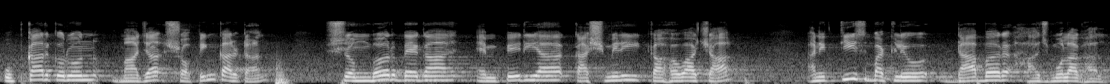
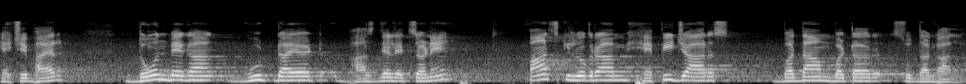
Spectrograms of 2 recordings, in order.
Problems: background sounds at intervals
